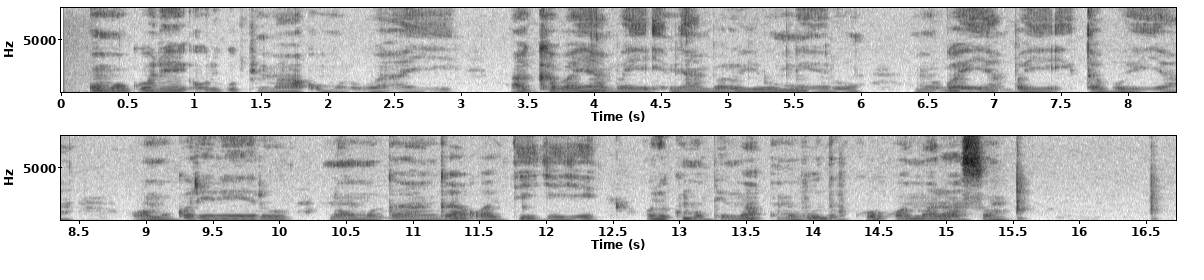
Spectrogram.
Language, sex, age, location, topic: Kinyarwanda, male, 18-24, Nyagatare, health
